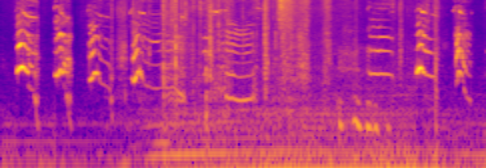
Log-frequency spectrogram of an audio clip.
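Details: A Siberian Husky (Canis lupus familiaris) gives rapid, yelping whines that slide up and down, breaking into a brief wavering howl.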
